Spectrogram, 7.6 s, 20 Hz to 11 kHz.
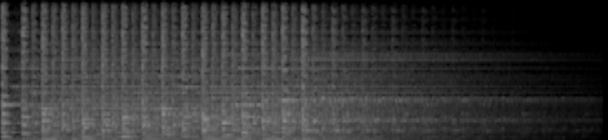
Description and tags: DL - 120 BPM TV waiting loop
Music fill for short waiting period in TV. For example few seconds before news starts.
